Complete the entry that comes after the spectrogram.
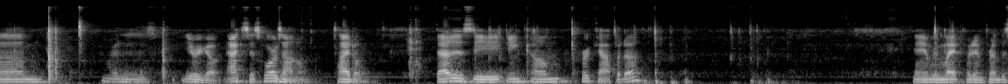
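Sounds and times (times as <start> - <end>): keyboard typing: 6.4 - 7.8.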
